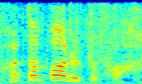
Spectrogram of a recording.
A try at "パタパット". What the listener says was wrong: パ タ パ ッ ト ね 。 パ ル ト じ ゃ な い 。 パ タ パ ッ ト こ こ 。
